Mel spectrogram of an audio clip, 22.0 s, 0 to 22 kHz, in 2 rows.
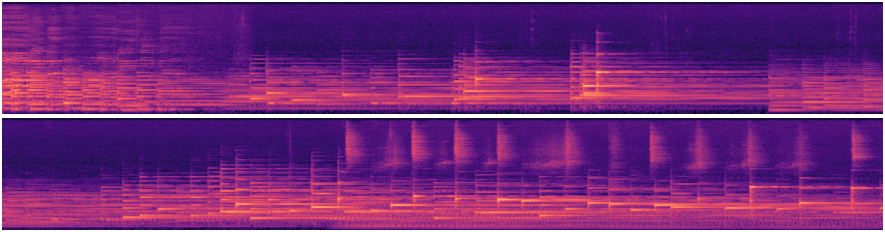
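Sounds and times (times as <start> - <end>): piano chords: 0.0 - 22.0
light cymbal strokes: 15.2 - 22.0.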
